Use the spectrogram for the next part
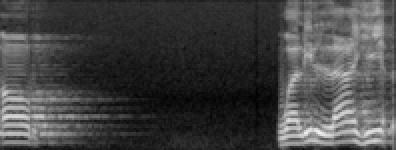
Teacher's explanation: Walillahi lam jalalah yang didahului kasro, maka kita baca tarkik.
